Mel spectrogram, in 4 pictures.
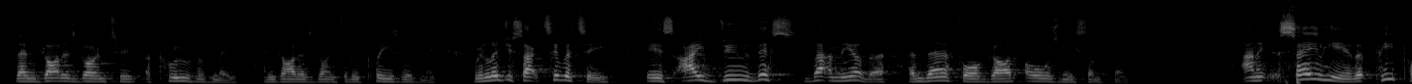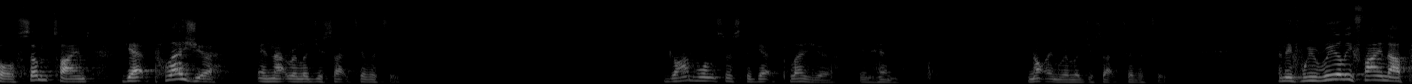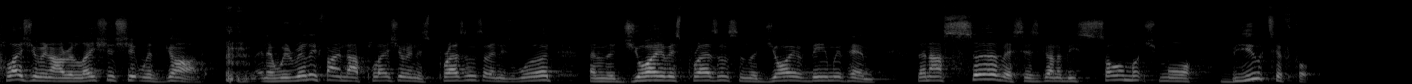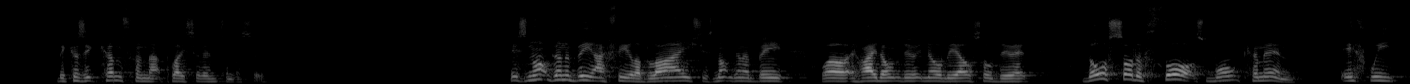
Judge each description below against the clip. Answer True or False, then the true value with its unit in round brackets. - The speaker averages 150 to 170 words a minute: True (160 wpm)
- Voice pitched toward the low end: False (150 Hz)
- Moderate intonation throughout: False (7.3 semitones)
